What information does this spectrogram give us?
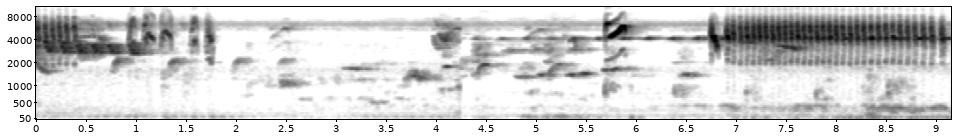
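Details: Sogon (crested jay) in full song with fighting-sparrow material: varied squeaky chattering notes, a sharp chip, then a long, loud buzzy rattle of very rapid repeated notes lasting over two seconds.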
